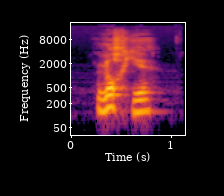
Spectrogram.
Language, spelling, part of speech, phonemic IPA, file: Dutch, logje, noun, /ˈlɔxjə/, Nl-logje.ogg
- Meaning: diminutive of log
